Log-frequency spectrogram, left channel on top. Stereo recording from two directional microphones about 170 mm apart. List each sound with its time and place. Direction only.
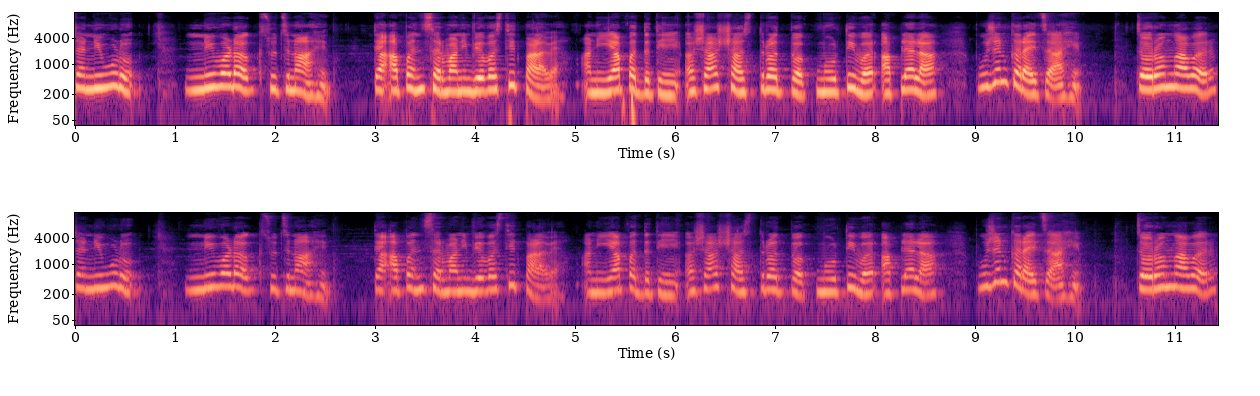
0.0 s a woman's voice: 35° left (ahead or behind)
9.0 s a woman's voice: 25° left (ahead or behind)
